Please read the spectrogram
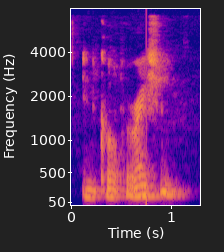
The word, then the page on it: incorporation: British English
